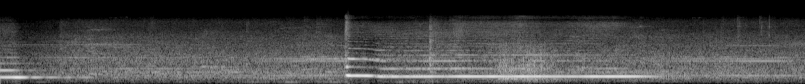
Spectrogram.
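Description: Bansuri (bamboo transverse flute) playing long held single notes into a microphone during a sound check. A held note trails off in the first second. About three and a half seconds in, another note starts, dips slightly in pitch and is held steady for about three seconds.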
